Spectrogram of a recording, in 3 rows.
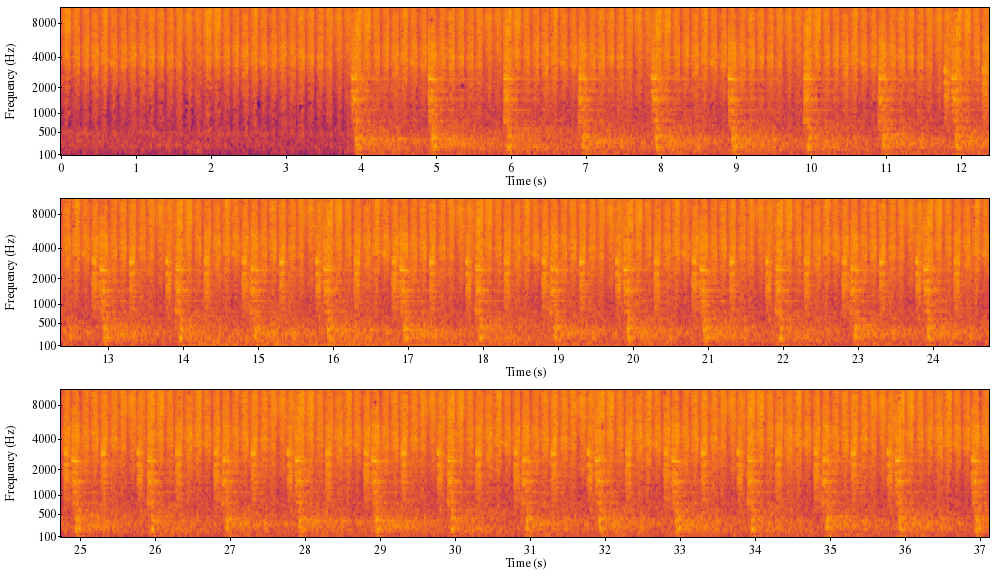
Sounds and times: Music: 3.9s - 37.1s.

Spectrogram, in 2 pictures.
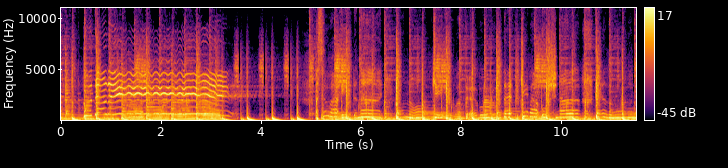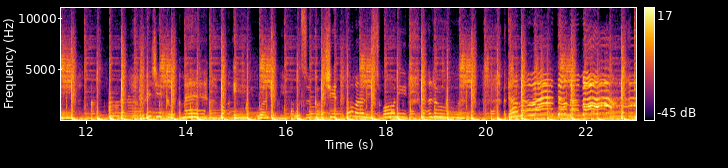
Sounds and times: Music: 0.0s - 23.0s.

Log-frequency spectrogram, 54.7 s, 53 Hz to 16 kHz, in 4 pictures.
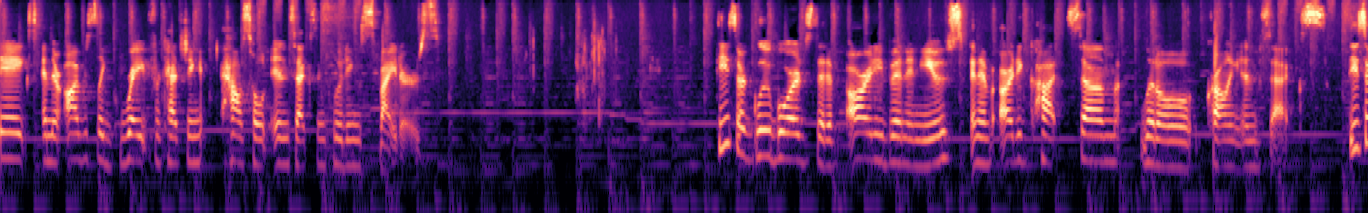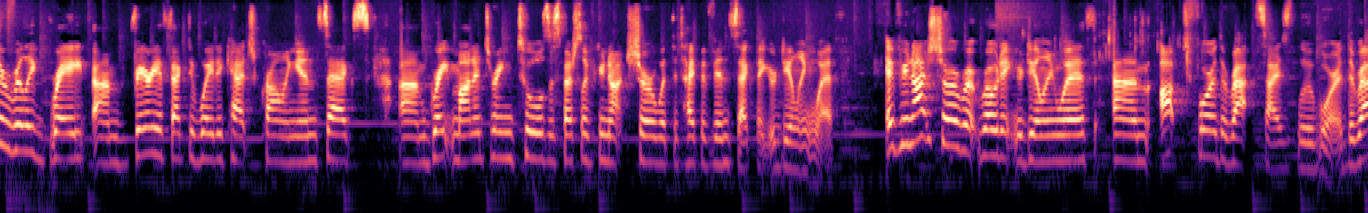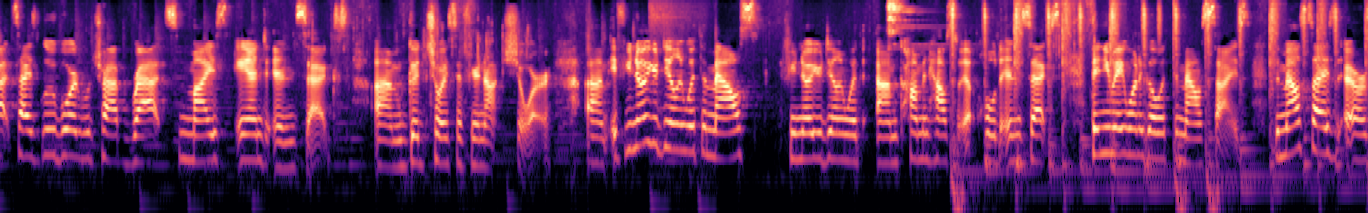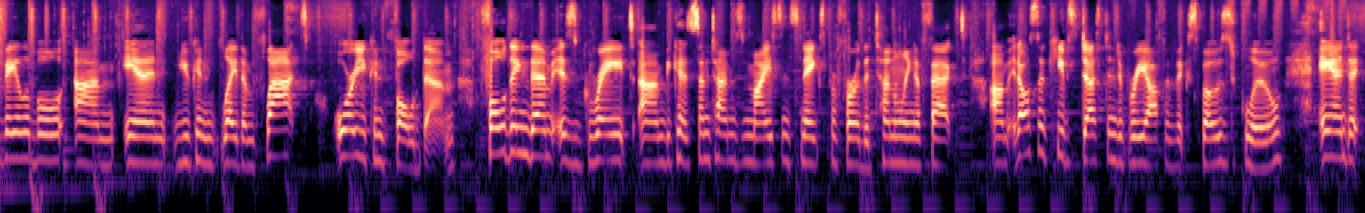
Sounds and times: Speech: 0.0s - 4.4s, 7.2s - 22.0s, 22.6s - 54.6s
Music: 0.0s - 54.6s.

